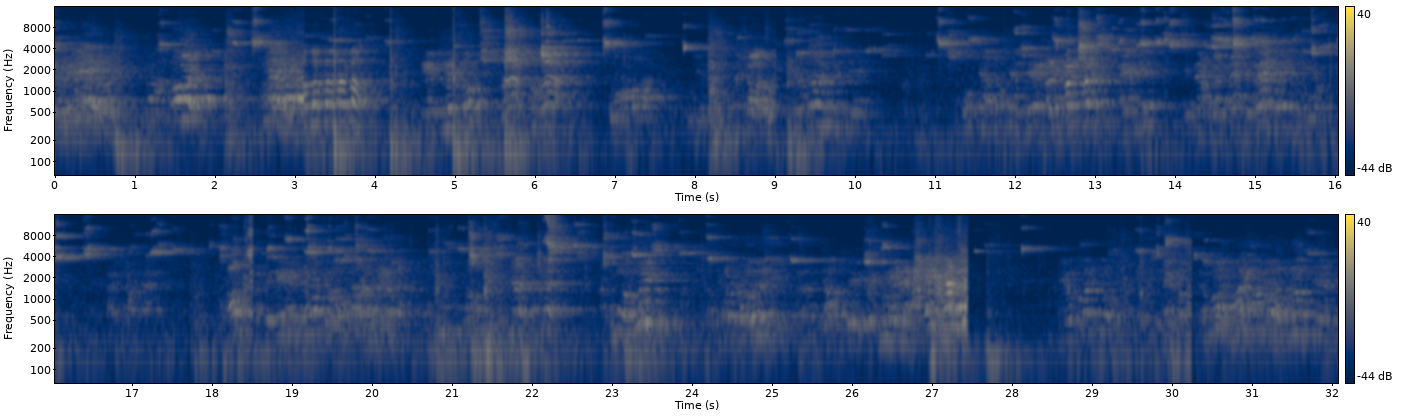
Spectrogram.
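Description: Basketball being dribbled and bounced on a gym's hardwood floor, with repeated short thuds, among players' indistinct voices calling out, echoing in the gymnasium.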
